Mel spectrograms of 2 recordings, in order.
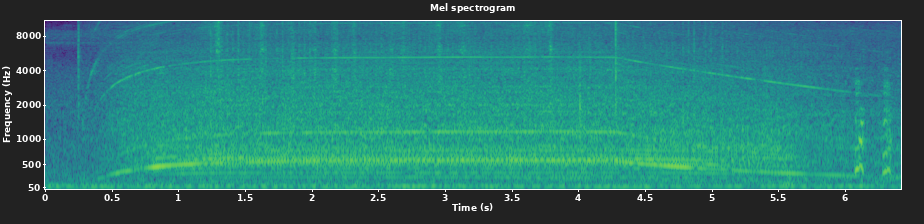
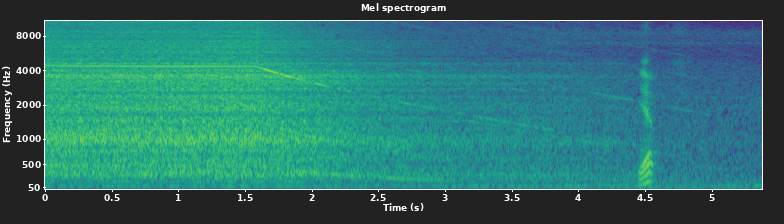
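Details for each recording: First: Curb-found Bissell PowerClean upright vacuum, likely 2016 model: motor winds to a high strained whine with little rushing air, then spins down; hose is clear, only a tiny bit of suction and airflow, pointing to clogged filters. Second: Curb-found Bissell PowerClean vacuum with clogged filters, suspected worn belt and possibly iffy bearings, airflow checked at the neck: a steady, airy high-pitched rush that spins down smoothly; healthy, with plenty of suction.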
